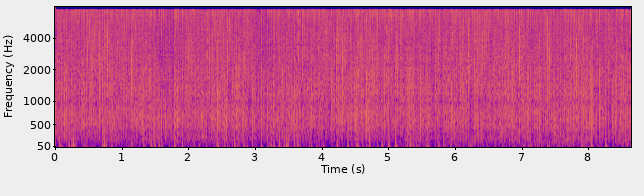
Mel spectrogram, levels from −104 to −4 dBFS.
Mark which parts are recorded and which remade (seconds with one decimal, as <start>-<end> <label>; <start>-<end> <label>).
0.0-7.2 remade; 7.2-7.9 recorded; 7.9-8.6 remade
